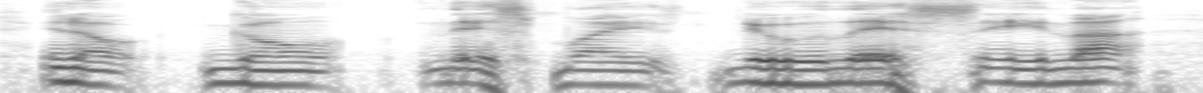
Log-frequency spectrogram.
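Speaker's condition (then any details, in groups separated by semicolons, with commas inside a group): ALS; young onset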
